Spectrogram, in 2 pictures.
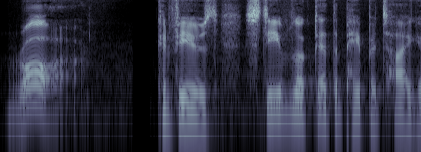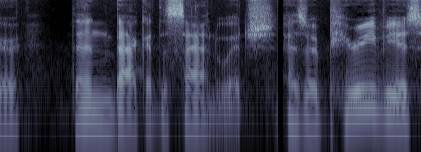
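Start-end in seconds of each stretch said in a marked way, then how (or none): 0.0-0.6 a half-hearted, unimpressive roar; flat roar. A narrator's reading. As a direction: roar without any menace. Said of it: "a loud but flat sounding roar".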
